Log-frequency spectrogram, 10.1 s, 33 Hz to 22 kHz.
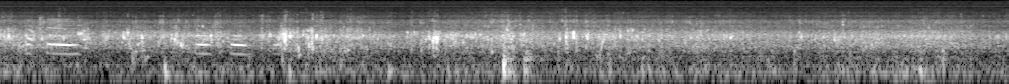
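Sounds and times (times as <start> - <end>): paddle dipping in water: 0.0 - 7.4.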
